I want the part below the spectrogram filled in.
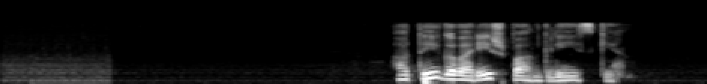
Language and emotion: Russian, sad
